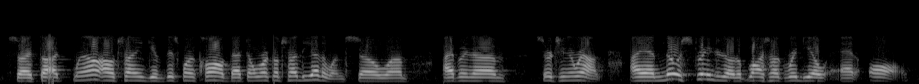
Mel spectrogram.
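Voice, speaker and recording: A man with a New Jersey accent speaks at a high pitch and a fairly quick pace, his intonation fairly even. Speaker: caller. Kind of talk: call-in sports talk. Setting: phone call. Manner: halting.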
